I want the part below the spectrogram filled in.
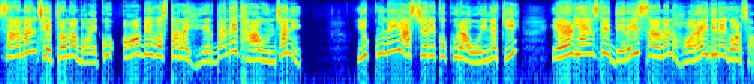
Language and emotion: Nepali, disgusted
